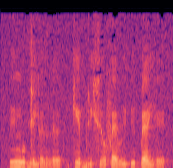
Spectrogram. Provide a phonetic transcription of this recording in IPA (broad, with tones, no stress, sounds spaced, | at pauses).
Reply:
i˦ ŋ u˦ ɡ e˨ j ɘ˨ r ɘ˨ | kʲ e˦ b i˨ xʲ o˨˦ f ɛ˨ β i˦ ʔ i˦ ɓ ɛ˦˨ j e˨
